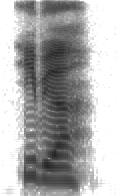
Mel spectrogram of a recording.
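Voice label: "yi1 bian1", Mandarin Chinese; HSK3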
